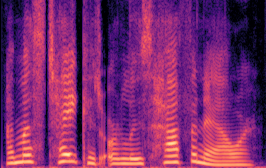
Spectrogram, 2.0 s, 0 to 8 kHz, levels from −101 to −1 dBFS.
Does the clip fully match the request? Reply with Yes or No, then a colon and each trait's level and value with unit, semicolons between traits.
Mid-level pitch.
No: high, 245 Hz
